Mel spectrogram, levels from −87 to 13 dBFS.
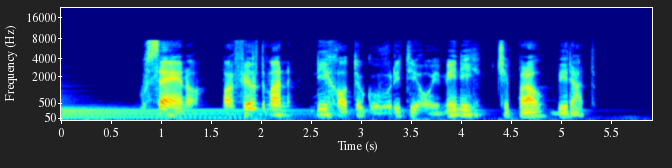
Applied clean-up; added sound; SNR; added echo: classical method log-MMSE.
